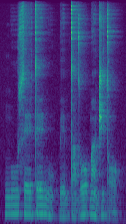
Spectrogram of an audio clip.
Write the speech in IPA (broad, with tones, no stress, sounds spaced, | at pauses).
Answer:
ŋ uː˦ s eː˦ t eː˦ ŋ uː˨ k͡p eː˨ m t a˨ d oː˦ ɓ ã˦˨ d͡ʒ i˦ d ɔ˨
